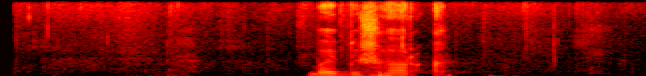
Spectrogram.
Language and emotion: Russian, neutral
